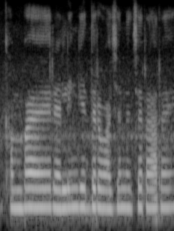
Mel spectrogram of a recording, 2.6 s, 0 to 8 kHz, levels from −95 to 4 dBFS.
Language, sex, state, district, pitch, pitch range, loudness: Hindi, female, Rajasthan, Nagaur, 205 Hz, 205-210 Hz, -28 LUFS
